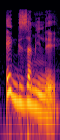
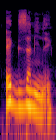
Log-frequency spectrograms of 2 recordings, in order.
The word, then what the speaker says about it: examiner: Examiner. Okay, it's interesting here because you've got this X and then you pronounce it X. Examiner.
